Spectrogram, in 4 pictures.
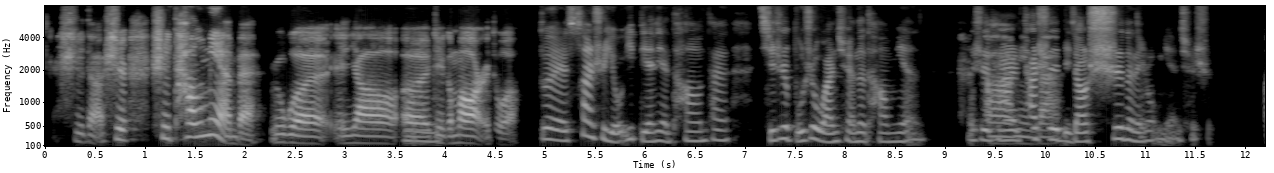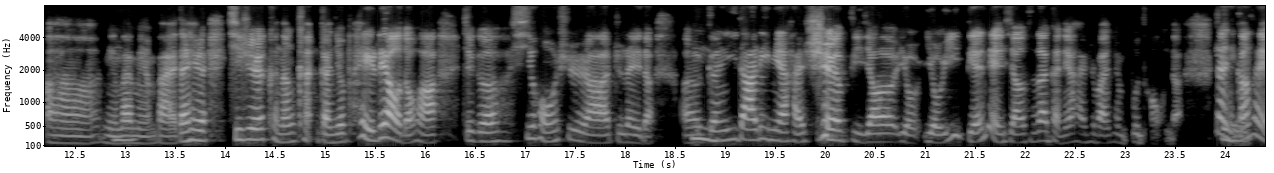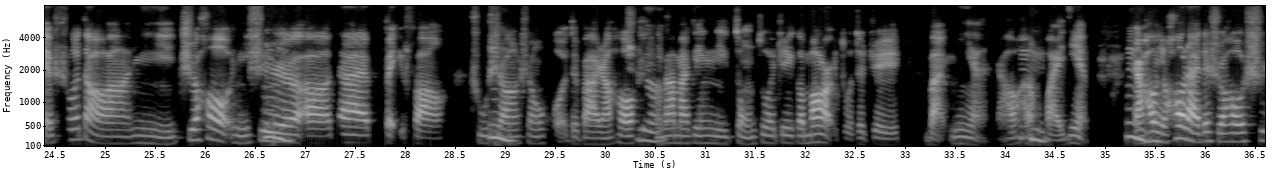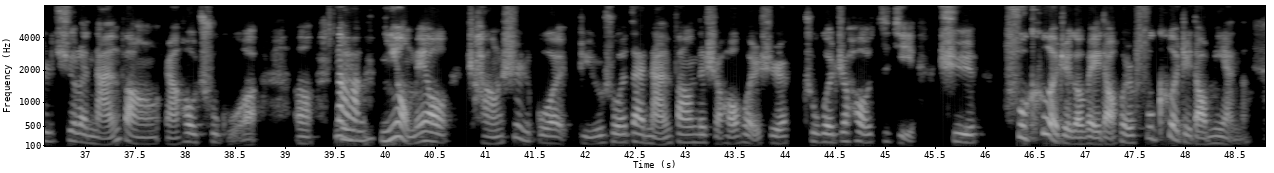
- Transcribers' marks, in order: laughing while speaking: "是"
- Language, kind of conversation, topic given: Chinese, podcast, 你能分享一道让你怀念的童年味道吗？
